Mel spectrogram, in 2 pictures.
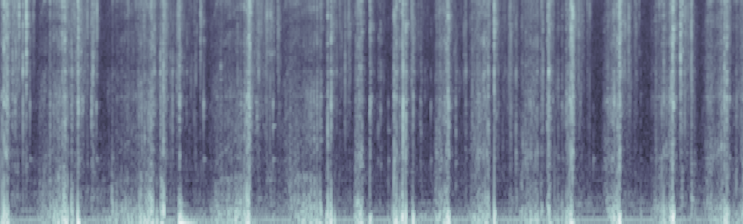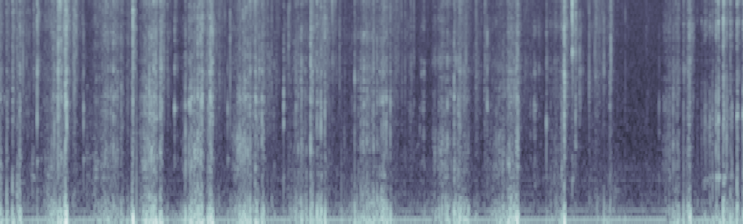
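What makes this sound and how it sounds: A solid, dry, oval yellow bar of soap held in the hand is shaved into curls with a metal utility knife blade. A rapid, continuous run of short, crisp scraping and crunching strokes is heard, each dry and dead with no ring, weighted toward a dull low thud with faint bright edges.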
